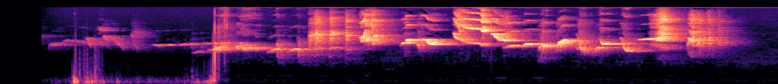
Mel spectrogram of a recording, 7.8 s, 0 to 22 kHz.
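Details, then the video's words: Oriental magpie-robin singing in a warming-up session: two loud low thumps open, then a rich, fast run of varied whistled and chattering phrases, high and sweet, continuing steadily for about five seconds. "Kacer Jabrix 99 Pemanasan"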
